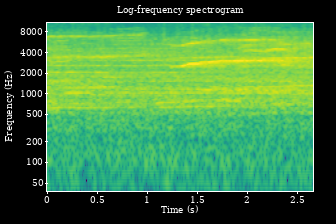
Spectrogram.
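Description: A basketball crowd at a National Basketball League Division Two game in Worcester cheers and shouts in a dense, steady roar, filling the hall with sustained noise that swells slightly midway.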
